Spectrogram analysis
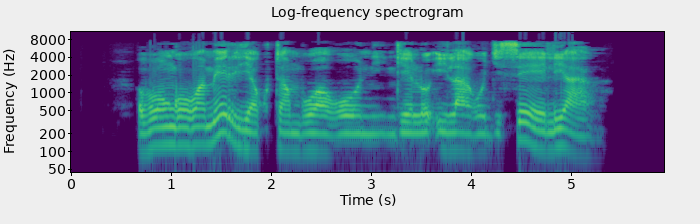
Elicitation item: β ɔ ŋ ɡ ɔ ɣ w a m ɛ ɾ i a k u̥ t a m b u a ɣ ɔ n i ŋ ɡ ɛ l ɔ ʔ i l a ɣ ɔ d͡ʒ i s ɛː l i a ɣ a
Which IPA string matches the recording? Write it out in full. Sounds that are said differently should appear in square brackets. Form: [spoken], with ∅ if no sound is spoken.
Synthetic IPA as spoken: β ɔ ŋ ɡ ɔ ɣ w a m ɛ ɾ i a k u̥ t a m b u a ɣ ɔ n i ŋ ɡ ɛ l ɔ ʔ i l a ɣ ɔ d͡ʒ i s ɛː l i a ɣ a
